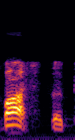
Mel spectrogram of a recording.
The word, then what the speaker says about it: basta: They used the word basta, B-A-S-T-A, enough. – Okay. – It rhymes with pasta.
